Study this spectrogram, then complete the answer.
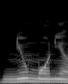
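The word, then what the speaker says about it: pneumonia: न्यूमोनिया। पी निमोनिया पी से spelling होती है। वैसे तो इसकी निमोनिया होता है।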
